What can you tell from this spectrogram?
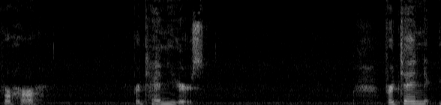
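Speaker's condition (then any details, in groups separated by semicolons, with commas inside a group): Cerebral palsy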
